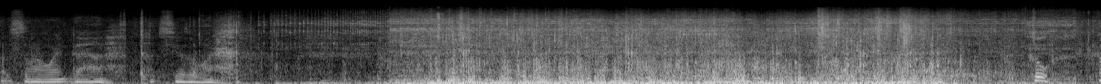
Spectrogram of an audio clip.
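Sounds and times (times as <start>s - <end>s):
bike knocks and rattles: 2.6s - 11.0s
wind buffeting microphone: 2.8s - 11.0s
tyre rumble on dirt: 3.5s - 11.0s.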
